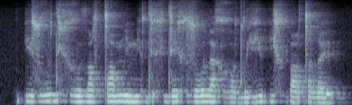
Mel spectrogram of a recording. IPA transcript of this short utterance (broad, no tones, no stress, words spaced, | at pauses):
pʲuz ɣudixɣʊ ðɔztˤɛ mimʲɔdɪx dex zo laxɣɔduvʲu pʲɛxɠo tˤʊlɪ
